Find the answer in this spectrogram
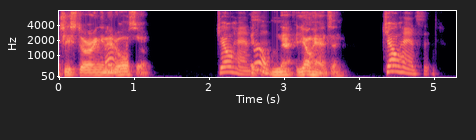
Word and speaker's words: Johansson: starring in it also Johansson Johansson Johansson you keep pronouncing Jay's the you know the SP Spanish way it's no it's joh that's how it's Swedish is it Johanson Swedish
